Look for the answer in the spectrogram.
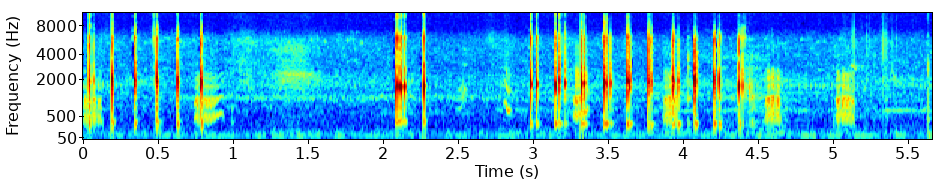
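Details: Grey francolin calling in the jungle: loud, harsh, clipped notes delivered in rapid runs of several beats, pausing, then resuming in a longer accelerating series, with a faint low background hum.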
